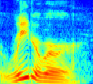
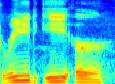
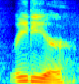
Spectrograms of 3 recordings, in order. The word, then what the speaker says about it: Readier: Readerer. Okay. Readier. Readier? Okay. I'll figure it out. I promise. Say it like read-ear. Readier.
